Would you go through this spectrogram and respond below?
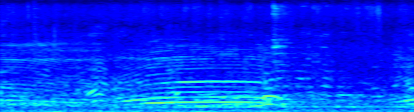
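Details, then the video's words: Moo from a cow found trapped while being given a drink; one long, steady, low-pitched lowing call with rich harmonics, swelling in the middle and ending in a short upward bend, over constant background noise. "NGGAK NYANGKA ADA SAPI YANG TERJEPIT"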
